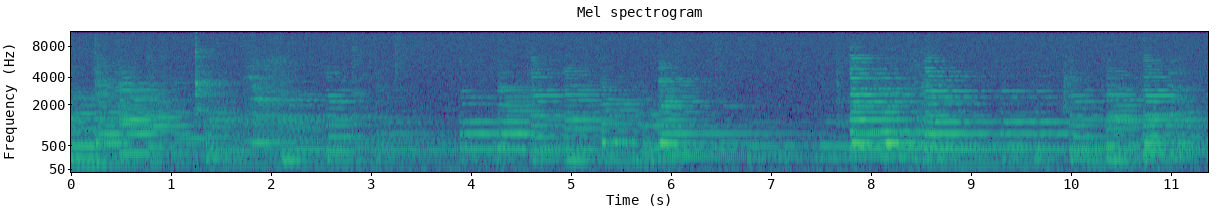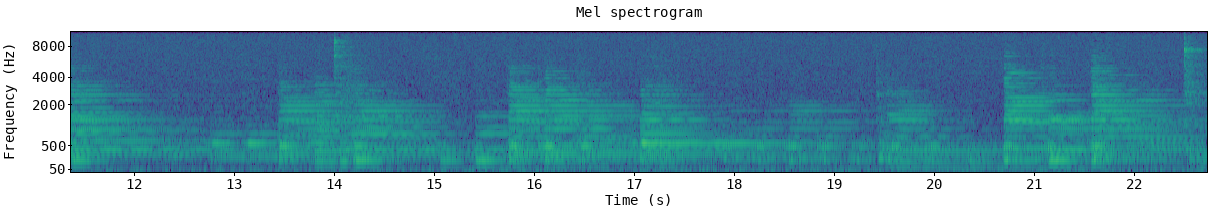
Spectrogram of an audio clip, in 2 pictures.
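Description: Solo classical guitar played fingerstyle: plucked notes and chords over a recurring low bass note, starting right at the beginning.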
